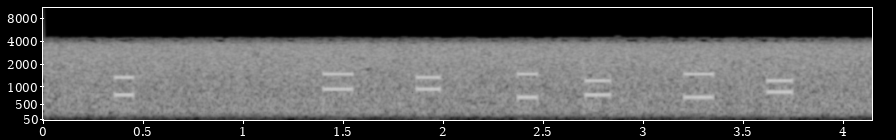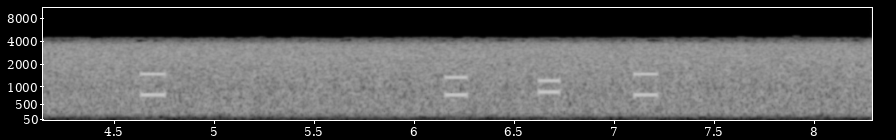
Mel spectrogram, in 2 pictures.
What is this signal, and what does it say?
DTMF, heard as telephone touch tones, dialled by hand, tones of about 120 ms, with phone line noise. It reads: 5 #03437 6 576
